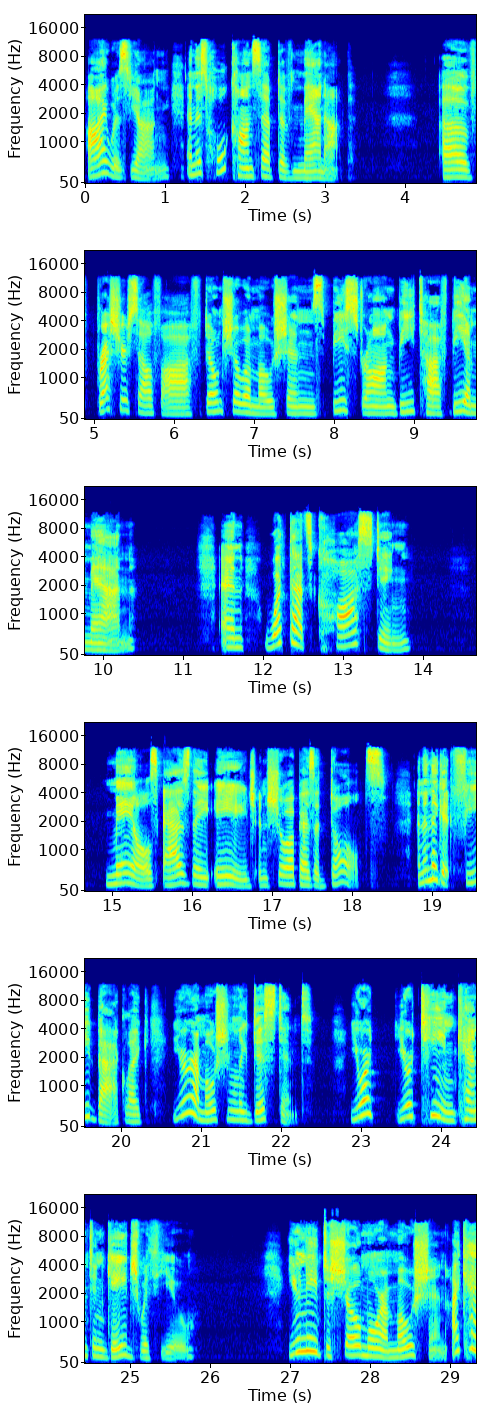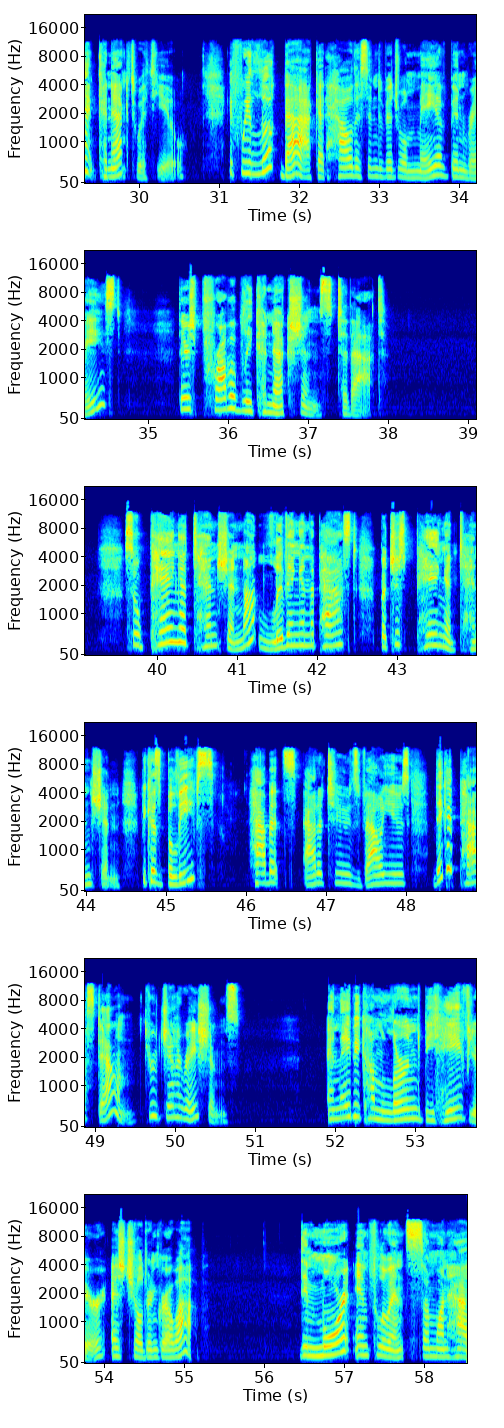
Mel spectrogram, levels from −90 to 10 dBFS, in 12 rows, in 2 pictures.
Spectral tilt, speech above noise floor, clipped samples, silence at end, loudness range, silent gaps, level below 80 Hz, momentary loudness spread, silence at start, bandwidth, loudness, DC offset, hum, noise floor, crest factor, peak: 0.5 dB/octave; 50 dB; under 0.1%; 0 s; 4 LU; none; -84 dBFS; 13 LU; 0.05 s; 13 kHz; -18 LUFS; under 0.1%; none; -71 dBFS; 20 dB; -2 dBFS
